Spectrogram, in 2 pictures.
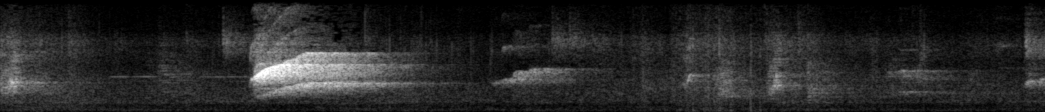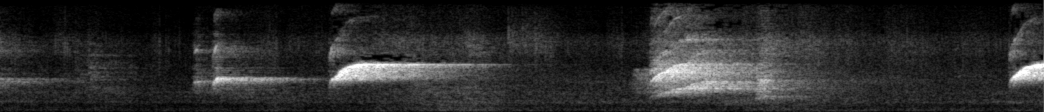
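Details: Hand-tamed pet canaries produce a series of sharp upslurred whistled chirps, spaced irregularly a second or more apart, with softer thin tones and faint rustling in between.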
